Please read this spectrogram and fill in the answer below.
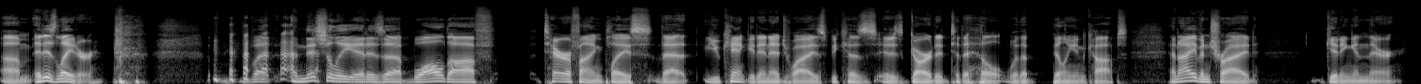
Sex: male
